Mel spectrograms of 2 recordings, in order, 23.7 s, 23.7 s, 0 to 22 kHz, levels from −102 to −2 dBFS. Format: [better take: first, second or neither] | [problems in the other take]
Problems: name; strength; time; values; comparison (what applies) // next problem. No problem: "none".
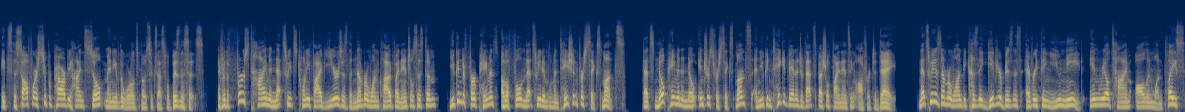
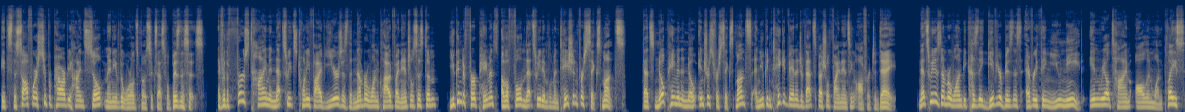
second | muffled; very; fading above 3 kHz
